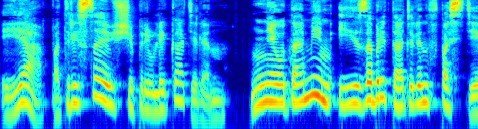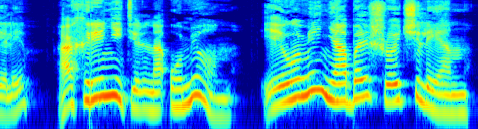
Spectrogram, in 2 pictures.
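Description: A woman's voice: medium pitch, big pitch swings, unhurried, few pauses, mellow. Woman playing a smug, cocky warlock. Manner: smug, drawling, unbothered. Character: cocky, smug young male warlock, brash and shameless.

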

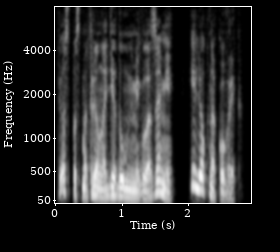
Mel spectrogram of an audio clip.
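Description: A man narrating a storybook in a lively, expressive reading. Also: lowish voice, fast, no room sound, studio quality.

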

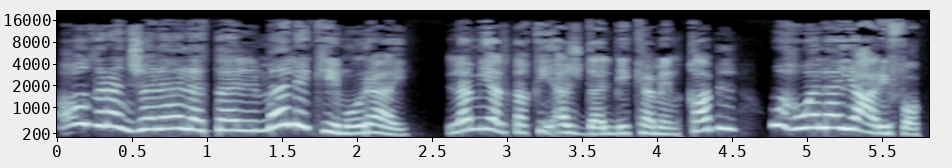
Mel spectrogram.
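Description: A man's voice: high voice, very animated, normal speed, no room sound, studio quality. A woman voicing an arrogant young man who was once a horse, speaking in a sneering, mocking way in a read-aloud story.

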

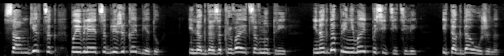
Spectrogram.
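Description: A man's voice: very high voice, animated, moderate pace, dark tone, voice pushed up. A man reading an audiobook voices a cautious, frank young male servant who speaks in a guarded, matter-of-fact way. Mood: wary.

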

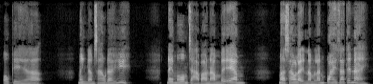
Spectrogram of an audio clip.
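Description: A man's voice: sits high, animated, unhurried, long pauses, no echo, studio quality, pitched above the performer's own voice. A man voicing a coy, simpering young second wife.

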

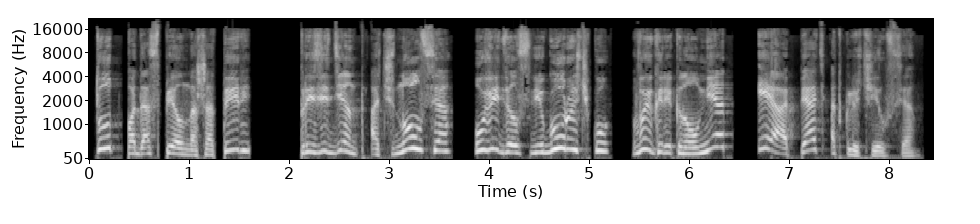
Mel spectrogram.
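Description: A woman reads a comic audiobook in a lively, expressive way. Her voice is bright and fairly high, with a lot of movement in pitch. The sound is close and dry. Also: a little slow, no room sound. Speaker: audiobook narrator.

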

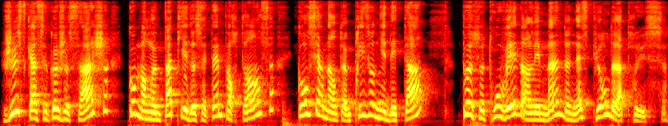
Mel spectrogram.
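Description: A man's voice: high-pitched, sing-song, unhurried, a bit bright, full character voice. A man reading the part of a marquis who governs a prison, emphatic and agitated. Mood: suspicious. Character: suspicious, then fearful male fortress governor.

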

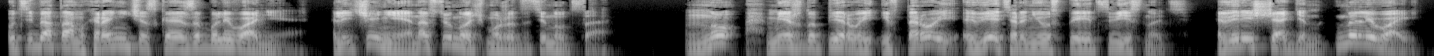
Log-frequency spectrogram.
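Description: A man's voice: mid-range voice, very animated, normal speed, fairly bright tone, husky, pitched above the performer's own voice. A man voicing a rowdy, cheeky drunk young man who slurs through boastful toasts.

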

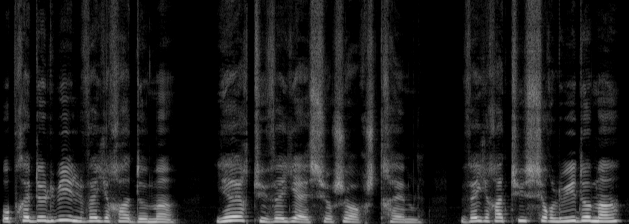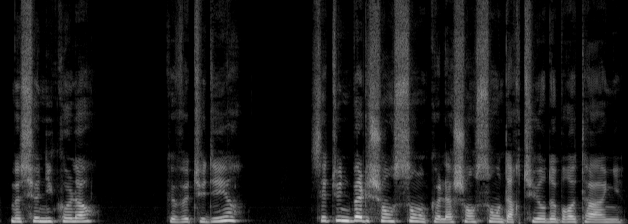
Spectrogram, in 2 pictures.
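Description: A woman voicing a strange young albino man who speaks softly and sadly. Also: on the high side, a little slow, lightly acted. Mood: soft warning. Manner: soft, sad, knowing.

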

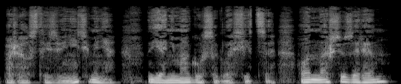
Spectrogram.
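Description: A man's voice: sits low, slightly rough, no echo, clean studio sound. A man reading a cool, defiant noblewoman. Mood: cool, polite. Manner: quick, level, formally polite. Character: composed noblewoman, cold and defiant. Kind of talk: audiobook character reading.

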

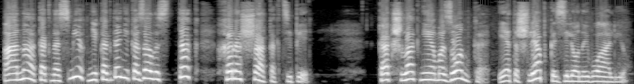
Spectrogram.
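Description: A woman narrating a classic novel as an audiobook in a measured, expressive way. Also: a little high, no echo, clean studio sound. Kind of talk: scripted literary narration.

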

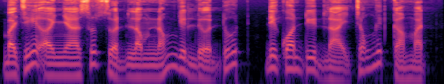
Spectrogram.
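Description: A man's voice: sits low, big pitch swings, moderate pace, no echo, clean studio sound. A man narrating a ghost story in a dramatic storytelling manner.

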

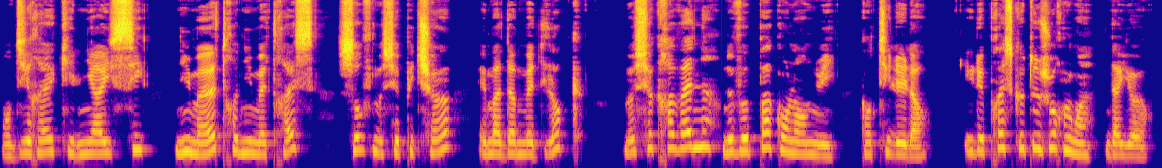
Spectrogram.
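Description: A woman's voice: mid-range voice, unhurried, darkish tone, dry recording, studio quality, lightly acted. A woman doing a frank country housemaid. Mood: matter-of-fact. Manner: frank, homely, cheerful. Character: plain-spoken good-natured young country maid.

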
